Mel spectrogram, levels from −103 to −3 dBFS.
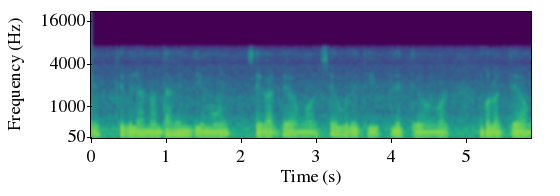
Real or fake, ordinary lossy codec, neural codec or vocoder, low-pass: real; none; none; 7.2 kHz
